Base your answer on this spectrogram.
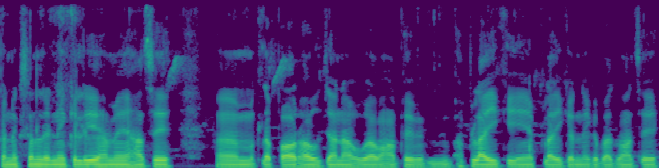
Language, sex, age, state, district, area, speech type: Hindi, male, 30-45, Uttar Pradesh, Bhadohi, rural, spontaneous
